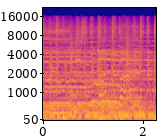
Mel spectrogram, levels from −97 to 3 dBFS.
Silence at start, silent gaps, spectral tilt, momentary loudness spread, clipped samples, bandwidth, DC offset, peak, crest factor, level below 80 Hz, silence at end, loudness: 0 s; none; -4.5 dB/octave; 2 LU; under 0.1%; 16.5 kHz; under 0.1%; 0 dBFS; 12 dB; -28 dBFS; 0 s; -13 LUFS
